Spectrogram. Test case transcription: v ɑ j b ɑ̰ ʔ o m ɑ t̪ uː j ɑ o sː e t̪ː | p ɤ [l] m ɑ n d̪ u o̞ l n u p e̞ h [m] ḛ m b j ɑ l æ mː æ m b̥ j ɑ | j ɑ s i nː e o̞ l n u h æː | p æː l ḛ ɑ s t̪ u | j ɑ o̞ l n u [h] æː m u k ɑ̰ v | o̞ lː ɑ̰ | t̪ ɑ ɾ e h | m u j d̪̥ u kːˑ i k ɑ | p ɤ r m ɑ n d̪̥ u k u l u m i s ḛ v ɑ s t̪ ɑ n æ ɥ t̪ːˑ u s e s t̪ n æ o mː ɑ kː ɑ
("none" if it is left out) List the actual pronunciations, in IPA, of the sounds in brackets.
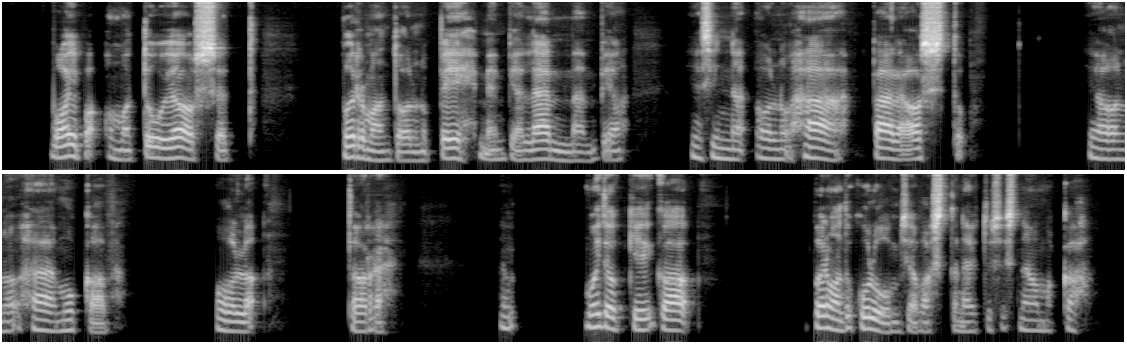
r, m, h

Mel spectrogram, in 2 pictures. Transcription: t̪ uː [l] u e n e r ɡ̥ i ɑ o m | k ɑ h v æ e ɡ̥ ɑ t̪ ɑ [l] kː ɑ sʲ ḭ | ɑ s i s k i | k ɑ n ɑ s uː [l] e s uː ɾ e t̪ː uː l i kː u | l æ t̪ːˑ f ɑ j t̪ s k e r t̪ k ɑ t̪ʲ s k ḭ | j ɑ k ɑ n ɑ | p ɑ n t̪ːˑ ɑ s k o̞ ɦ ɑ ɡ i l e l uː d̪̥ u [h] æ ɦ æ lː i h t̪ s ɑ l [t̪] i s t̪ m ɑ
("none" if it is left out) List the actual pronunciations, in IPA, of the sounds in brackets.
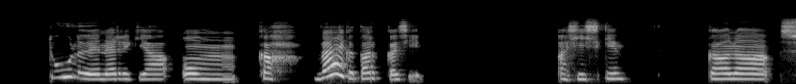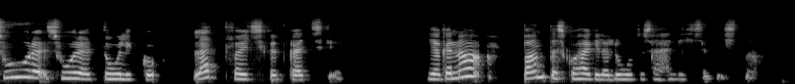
l, r, ɾ, s, t̪

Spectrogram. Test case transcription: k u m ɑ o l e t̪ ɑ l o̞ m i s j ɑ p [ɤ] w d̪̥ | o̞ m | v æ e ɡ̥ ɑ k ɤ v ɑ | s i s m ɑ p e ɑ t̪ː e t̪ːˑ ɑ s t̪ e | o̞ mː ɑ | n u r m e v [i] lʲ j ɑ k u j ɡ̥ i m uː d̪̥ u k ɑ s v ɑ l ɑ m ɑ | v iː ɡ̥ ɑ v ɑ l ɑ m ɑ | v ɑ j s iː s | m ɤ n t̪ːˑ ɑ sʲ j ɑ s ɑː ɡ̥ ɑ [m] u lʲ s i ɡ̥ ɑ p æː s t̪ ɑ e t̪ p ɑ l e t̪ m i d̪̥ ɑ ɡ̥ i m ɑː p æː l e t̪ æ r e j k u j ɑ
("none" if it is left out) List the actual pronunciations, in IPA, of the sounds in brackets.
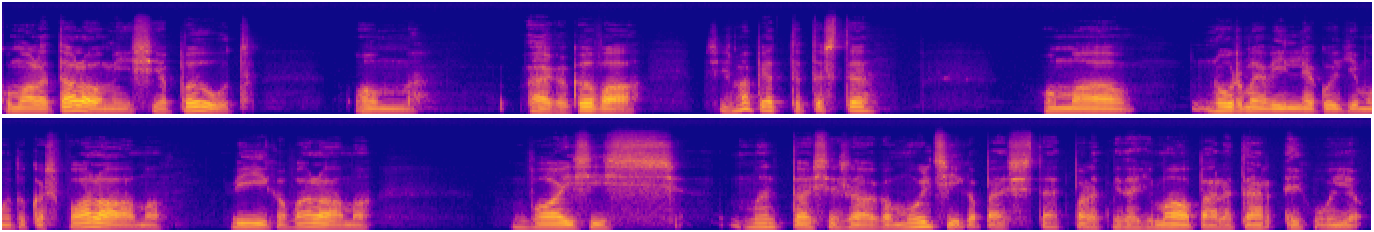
ɤ, i, m

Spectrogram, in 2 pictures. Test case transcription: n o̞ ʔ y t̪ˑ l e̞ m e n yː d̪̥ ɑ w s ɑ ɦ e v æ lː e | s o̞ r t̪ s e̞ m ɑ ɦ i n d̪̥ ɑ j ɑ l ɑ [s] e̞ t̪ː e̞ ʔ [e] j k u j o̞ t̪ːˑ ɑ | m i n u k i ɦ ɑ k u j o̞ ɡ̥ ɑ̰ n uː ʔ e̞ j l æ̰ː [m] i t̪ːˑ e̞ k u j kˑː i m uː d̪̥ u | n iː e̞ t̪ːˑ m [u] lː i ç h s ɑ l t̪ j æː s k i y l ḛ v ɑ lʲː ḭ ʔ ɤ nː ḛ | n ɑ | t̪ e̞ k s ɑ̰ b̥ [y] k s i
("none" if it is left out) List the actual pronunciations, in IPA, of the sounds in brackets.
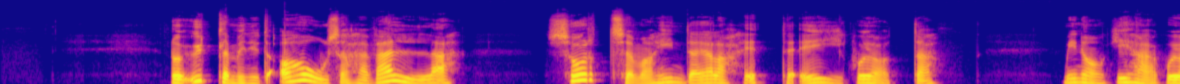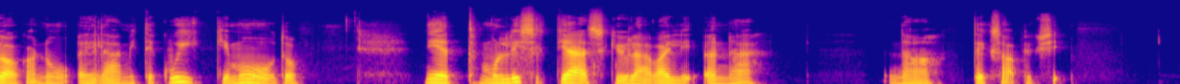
h, e, m, u, y

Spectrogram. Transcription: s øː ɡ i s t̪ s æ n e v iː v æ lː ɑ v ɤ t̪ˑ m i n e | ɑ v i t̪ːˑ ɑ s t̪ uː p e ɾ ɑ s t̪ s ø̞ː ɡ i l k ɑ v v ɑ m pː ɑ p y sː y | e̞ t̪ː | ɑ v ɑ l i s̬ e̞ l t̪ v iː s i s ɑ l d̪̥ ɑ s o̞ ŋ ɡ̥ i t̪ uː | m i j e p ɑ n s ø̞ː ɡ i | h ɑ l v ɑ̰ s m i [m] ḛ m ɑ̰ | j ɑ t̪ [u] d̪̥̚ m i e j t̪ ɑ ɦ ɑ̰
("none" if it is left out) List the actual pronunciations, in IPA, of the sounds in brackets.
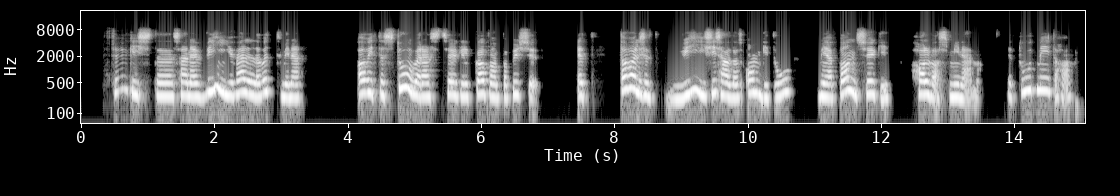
n, uː

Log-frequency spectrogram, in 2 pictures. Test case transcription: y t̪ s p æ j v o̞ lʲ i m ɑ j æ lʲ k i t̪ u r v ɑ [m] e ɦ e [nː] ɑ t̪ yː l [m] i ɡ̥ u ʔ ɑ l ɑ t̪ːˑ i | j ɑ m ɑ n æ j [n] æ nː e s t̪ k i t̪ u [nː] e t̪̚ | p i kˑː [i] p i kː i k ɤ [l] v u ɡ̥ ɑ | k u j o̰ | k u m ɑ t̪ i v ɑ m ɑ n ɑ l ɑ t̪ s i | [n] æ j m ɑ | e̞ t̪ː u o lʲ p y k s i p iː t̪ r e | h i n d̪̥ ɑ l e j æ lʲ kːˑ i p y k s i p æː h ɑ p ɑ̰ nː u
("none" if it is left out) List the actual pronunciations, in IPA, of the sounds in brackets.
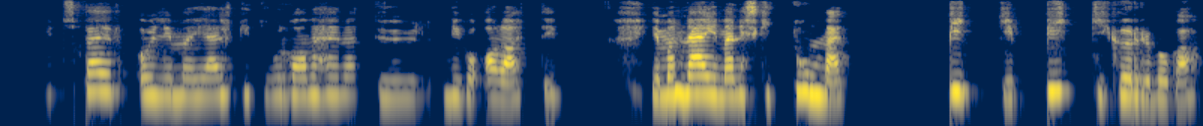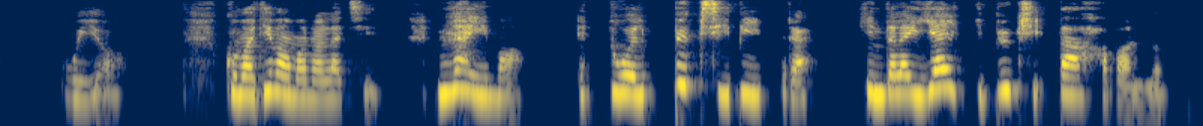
m, n, n, m, mː, i, r, n

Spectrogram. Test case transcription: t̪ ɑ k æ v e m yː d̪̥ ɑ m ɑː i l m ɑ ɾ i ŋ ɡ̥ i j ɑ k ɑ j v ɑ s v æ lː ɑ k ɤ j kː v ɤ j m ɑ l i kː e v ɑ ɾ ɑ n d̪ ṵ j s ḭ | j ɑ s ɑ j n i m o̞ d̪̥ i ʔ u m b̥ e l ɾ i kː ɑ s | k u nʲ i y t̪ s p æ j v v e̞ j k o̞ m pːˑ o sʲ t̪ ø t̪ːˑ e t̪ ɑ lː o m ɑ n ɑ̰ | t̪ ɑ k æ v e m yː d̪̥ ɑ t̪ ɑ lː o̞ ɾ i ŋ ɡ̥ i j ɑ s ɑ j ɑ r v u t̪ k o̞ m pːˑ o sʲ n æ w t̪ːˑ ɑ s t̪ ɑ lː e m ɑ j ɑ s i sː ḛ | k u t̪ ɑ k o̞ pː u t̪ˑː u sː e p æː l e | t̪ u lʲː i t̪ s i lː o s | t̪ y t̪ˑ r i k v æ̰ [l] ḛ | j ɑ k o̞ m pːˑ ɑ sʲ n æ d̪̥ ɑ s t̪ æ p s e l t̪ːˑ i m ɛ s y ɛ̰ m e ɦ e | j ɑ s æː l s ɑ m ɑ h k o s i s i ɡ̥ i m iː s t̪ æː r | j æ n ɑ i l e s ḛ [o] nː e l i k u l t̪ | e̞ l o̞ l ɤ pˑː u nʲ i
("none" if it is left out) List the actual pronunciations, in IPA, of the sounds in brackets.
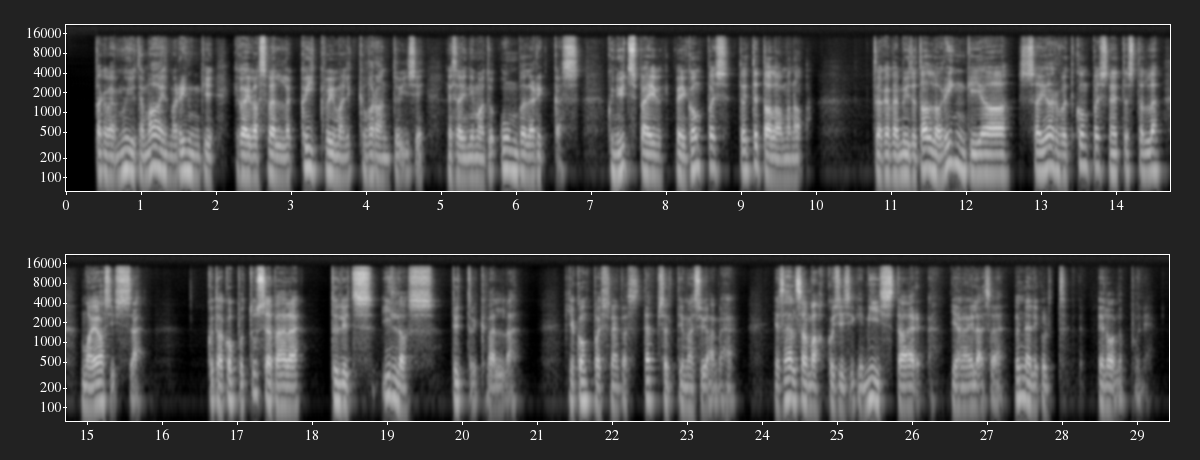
lː, ɤ

